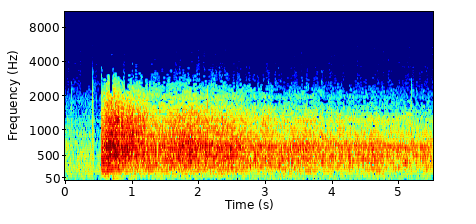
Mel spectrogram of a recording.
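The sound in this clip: Dynamite blast with a sudden loud onset after a short quiet lead-in and a faint click. A broad rumbling roar follows and slowly decays over several seconds.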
